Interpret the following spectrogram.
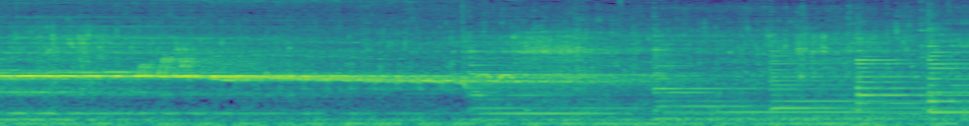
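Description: Instrumental Chinese music playing through a car's stereo, an upgraded system of factory speakers with an added ribbon tweeter and active subwoofer. A long held high note sinks slightly over the first three seconds, then shorter notes at several pitches follow.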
